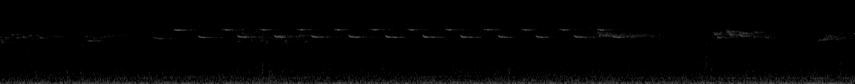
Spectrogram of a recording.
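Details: A Brambling at a bird feeder on 25 March 2022 gives a quick series of short, high chirping notes, about a dozen in four seconds, over a steady low rumble of background noise.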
